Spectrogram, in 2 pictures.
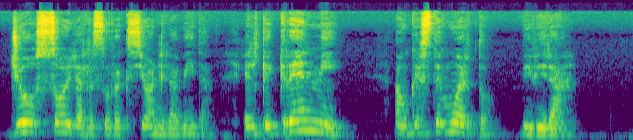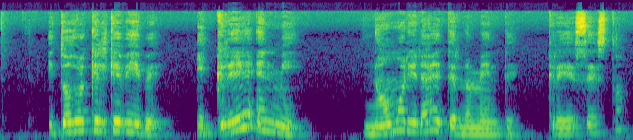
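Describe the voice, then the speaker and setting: A woman delivers a sermon, retelling a Bible story with earnest feeling. Her voice is mellow and dark in tone, and she often stops to put questions to her listeners. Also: mid-range voice, slightly rough. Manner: earnest, asks listeners questions, small restarts. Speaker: preacher.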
